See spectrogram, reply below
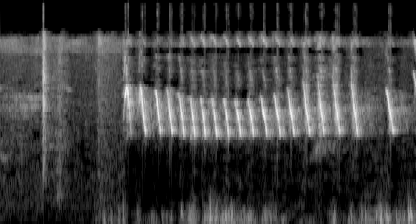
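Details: White-rumped shama singing with a rich repertoire: a bright, evenly paced trill of doubled notes held at one pitch for about two seconds over low rumbling background noise.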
